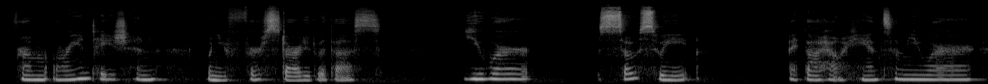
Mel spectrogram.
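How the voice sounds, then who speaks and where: Breathy, soft-spoken flirty female boss, acted by a woman. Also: on the high side, heavily acted. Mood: fond, flirty. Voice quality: breathy, often whispery. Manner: slow, deliberate, intimate reprimanding. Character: flirty, disappointed female store boss scolding an employee. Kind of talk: soft-spoken ASMR roleplay.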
